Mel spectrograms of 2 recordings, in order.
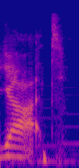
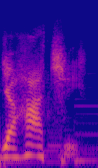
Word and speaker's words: yacht: It is not even pronounced the way you see it. I'm going to pronounce it yahachi because that's what it looks like.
